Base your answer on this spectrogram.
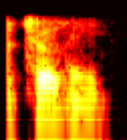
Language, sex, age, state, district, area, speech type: Sindhi, male, 60+, Delhi, South Delhi, rural, conversation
